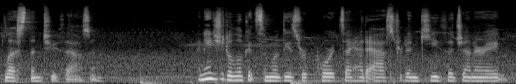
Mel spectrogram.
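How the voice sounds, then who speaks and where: A woman's voice: low voice, a little fast, creaky, dark tone, slight background noise. An actress playing a caring, determined woman leader in an audio drama, speaking in a frank, earnest and tender way. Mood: grave, resolute. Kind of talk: naturalistic audio drama acting. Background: music.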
